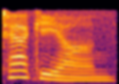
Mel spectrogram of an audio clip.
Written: tachyon

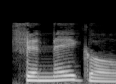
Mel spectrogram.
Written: fenagler

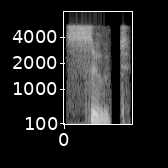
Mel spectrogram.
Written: suit

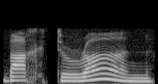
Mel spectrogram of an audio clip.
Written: Bakhtaran

